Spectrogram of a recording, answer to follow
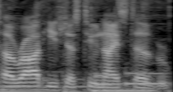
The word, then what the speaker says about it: Tyrod: else have been referring to this man as Tyrod since he entered the league and then one day a teammate of his came out and was like oh yeah by the way his name is pronounced tell Rod he's just too nice to correct anybody same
